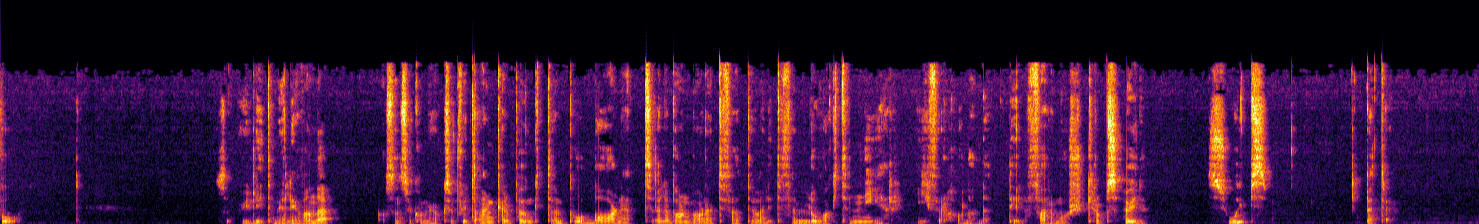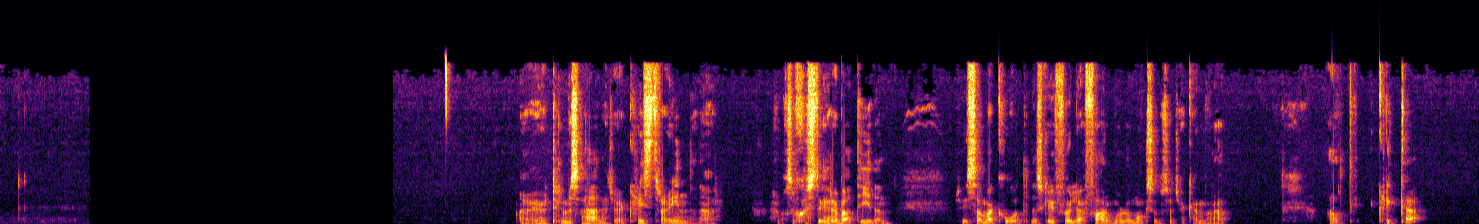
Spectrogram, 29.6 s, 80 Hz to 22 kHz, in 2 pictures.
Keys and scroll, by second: 18.3 super+c, 19.9 super+v, 26.9 super+v.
